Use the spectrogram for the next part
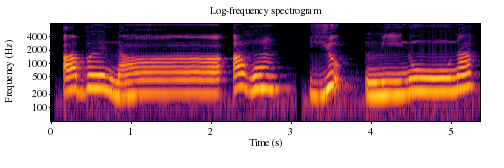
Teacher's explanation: جس حمزہ پر جزم ہو اس کو تھوڑا جھٹکا لگا کر پڑھتے ہیں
